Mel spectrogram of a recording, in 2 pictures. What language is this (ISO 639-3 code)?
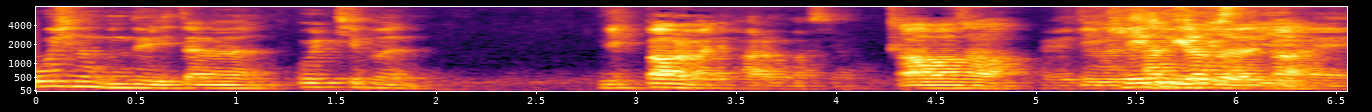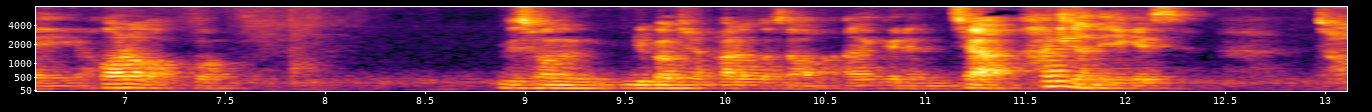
kor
